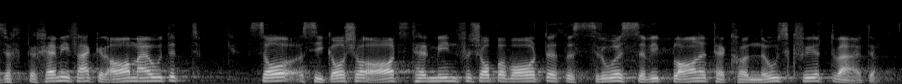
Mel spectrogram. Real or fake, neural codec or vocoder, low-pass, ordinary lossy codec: real; none; 7.2 kHz; MP3, 48 kbps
